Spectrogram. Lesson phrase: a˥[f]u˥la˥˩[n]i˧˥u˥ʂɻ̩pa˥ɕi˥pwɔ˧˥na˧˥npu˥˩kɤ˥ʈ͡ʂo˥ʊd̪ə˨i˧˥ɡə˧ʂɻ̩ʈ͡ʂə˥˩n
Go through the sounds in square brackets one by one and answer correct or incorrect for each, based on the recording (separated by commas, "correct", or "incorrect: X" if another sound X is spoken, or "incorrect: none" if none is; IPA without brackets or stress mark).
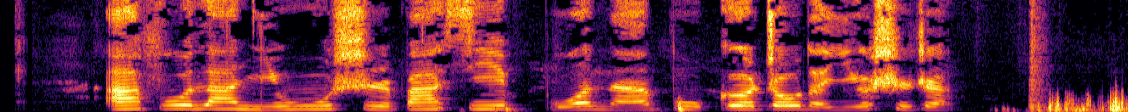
correct, correct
